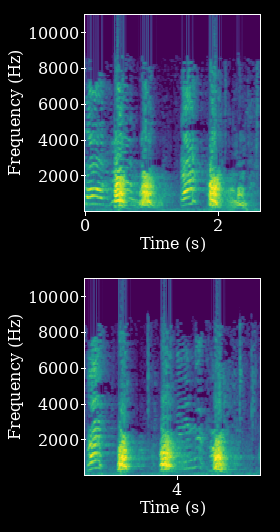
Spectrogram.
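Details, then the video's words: Protective German Shepherd barking at someone striking his owner, a steady run of loud, rough barks roughly every half second, each a short harsh burst. "Geman shepherd is protecting his owner from being hit"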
